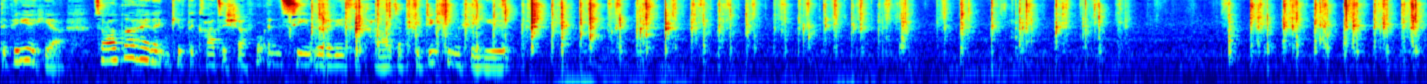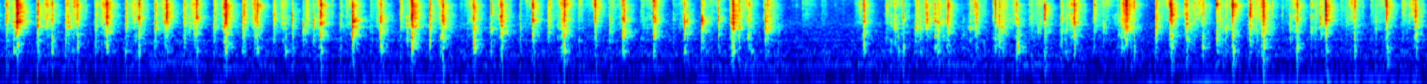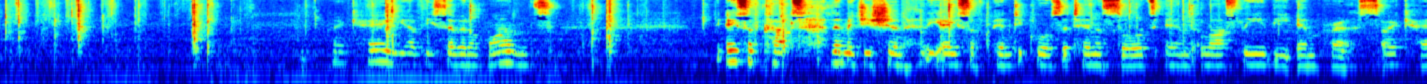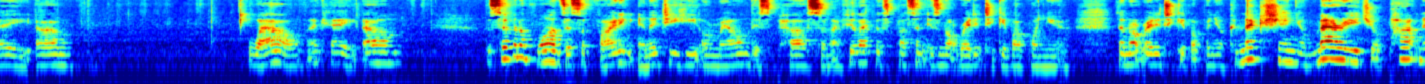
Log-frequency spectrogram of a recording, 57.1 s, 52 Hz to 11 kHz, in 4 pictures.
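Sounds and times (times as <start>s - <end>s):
cards being shuffled: 2.8s - 11.4s, 12.2s - 33.4s, 34.3s - 35.0s, 37.6s - 38.4s, 39.3s - 40.7s.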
